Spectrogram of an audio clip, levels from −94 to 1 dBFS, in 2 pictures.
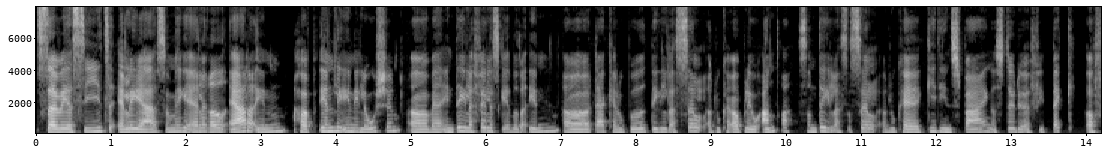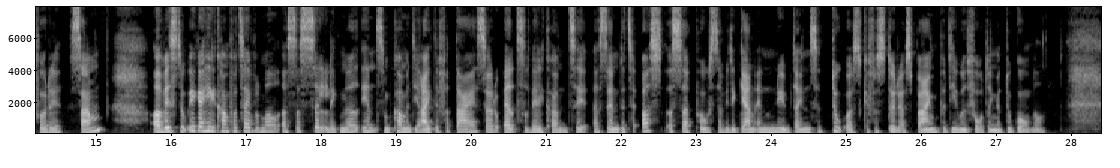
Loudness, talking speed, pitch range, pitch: -25 LUFS, 225 wpm, 180-215 Hz, 195 Hz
